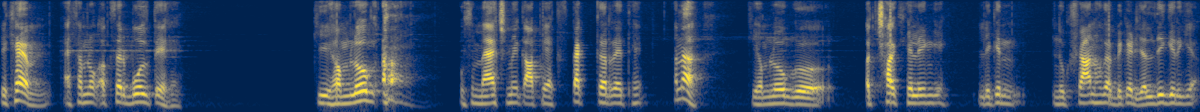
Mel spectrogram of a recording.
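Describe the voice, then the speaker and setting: A man's voice: fairly high pitch, unhurried, pauses often. A man teaching English grammar in a classroom style, often asking a question and answering it himself. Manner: repetitive, asks and answers own questions. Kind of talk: classroom explanation.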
